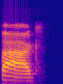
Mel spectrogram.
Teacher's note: you can elongate that vowel sound a little bit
